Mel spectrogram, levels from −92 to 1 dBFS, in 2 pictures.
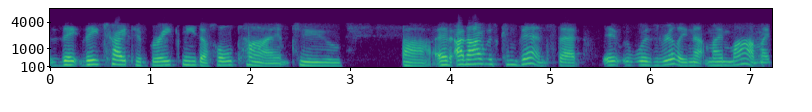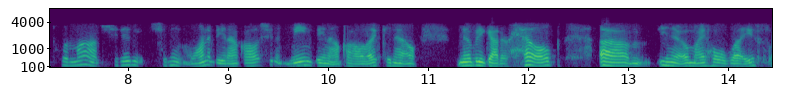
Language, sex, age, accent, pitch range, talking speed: English, female, 40-59, American, 145-185 Hz, 225 wpm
